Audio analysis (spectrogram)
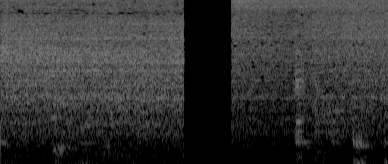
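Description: Garlic frying in a pan, giving a steady, even sizzling hiss that cuts out briefly before resuming with a few faint pops and clinks.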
